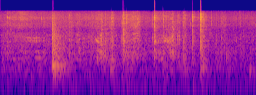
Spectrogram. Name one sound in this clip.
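A metal spoon clinks and scrapes against a pan.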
